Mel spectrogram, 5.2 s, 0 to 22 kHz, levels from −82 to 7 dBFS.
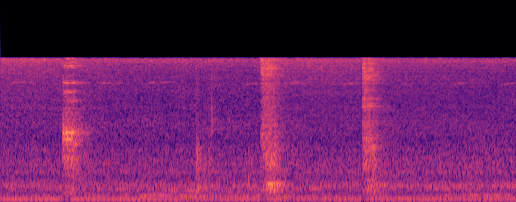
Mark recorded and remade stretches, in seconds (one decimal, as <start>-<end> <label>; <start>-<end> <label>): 0.0-2.6 recorded; 2.6-5.2 remade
